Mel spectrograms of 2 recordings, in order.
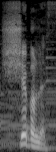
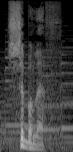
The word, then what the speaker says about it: Shibboleth: If he replied, "No," they said, "All right, say Shibboleth." If he said, "Sibboleth," because he could not pronounce the word correctly, they seized him and killed him at the fords of the Jordan.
